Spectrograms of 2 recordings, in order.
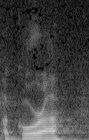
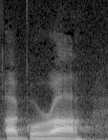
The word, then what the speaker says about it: agora: We say agora, but the proper pronunciation is agora.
